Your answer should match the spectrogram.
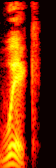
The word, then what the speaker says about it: WIC: Everyone in fighter aviation calls it Wick, pronounced as a single word.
